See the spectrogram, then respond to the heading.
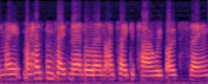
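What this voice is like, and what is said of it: Mixed, in-between accent. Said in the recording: “my crazy halfway accent”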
